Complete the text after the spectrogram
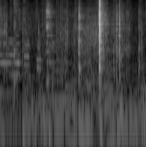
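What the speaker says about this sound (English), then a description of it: "It's just the frying of the eggplant." Eggplant slices frying in a pan for eggplant parmesan sizzle steadily while utensils stir and scrape, with a couple of sharper clinks against the pan near the end; no one speaks.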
